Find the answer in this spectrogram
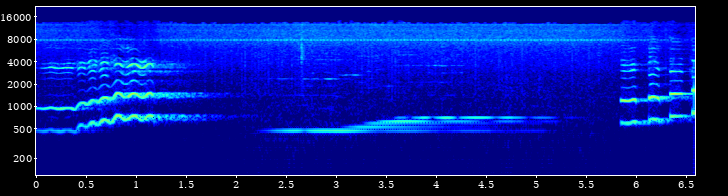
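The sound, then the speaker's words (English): Glass harmonica playing clear, ringing sustained notes with a slight wavering vibrato: a rising high phrase, then a long, steady lower tone, and finally a new bright note entering near the end. No voices. “Uh, so he was clearly associating the sound of the glass harmonica with, with madness, with delirium.”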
